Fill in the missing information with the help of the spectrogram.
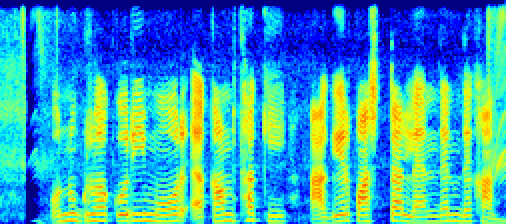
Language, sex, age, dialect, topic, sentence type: Bengali, female, 18-24, Rajbangshi, banking, statement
